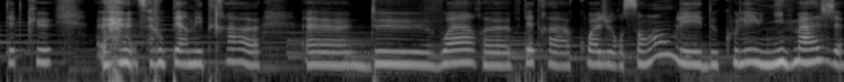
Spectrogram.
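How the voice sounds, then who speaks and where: A woman's voice: on the high side, steady tone, slow pace, dark tone, soft background music. A woman in her twenties, originally from Congo, hosting a faith podcast in an earnest, devout and chatty manner with frequent fillers. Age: 20s. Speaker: podcast host.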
